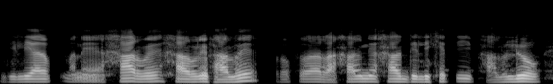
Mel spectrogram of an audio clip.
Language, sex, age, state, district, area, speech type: Assamese, male, 45-60, Assam, Barpeta, rural, spontaneous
